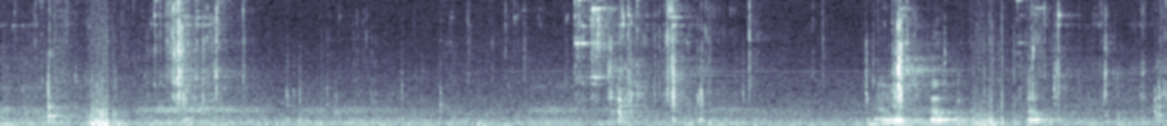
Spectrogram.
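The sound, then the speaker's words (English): A small key being tried in the lock of a box, heard as faint metallic jangles and clicks in a few short bursts over a quiet background. “It's a smaller key. Okay. It's a smaller key. Now let's see. Do you think that's the one? Okay, let's see if that one works.”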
